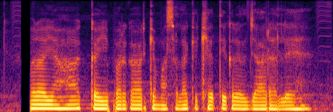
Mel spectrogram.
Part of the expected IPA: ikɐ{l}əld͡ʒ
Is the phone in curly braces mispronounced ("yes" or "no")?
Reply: yes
